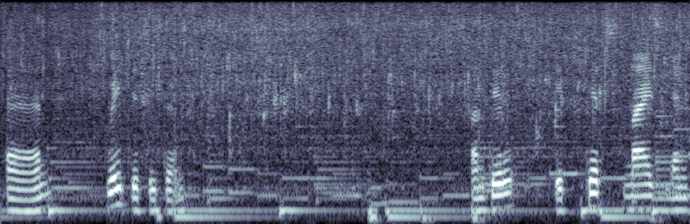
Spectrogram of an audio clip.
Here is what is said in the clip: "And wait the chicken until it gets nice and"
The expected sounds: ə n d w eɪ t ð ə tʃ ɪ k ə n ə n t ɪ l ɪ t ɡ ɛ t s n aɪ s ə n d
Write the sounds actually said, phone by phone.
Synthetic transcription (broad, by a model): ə n d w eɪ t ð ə s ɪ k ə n ə n t ɪ l ɪ t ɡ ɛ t s n aɪ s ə n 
